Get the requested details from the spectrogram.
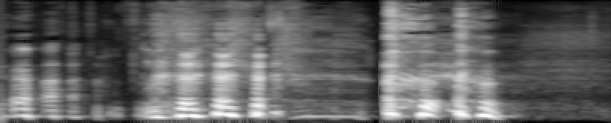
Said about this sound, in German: Ja, ich dachte jetzt gerade vorhin auch, du hast gerade gehustet einfach. ich habe mich gefragt, darf ich jetzt husten? Denken die Leute, dass wir Corona haben?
